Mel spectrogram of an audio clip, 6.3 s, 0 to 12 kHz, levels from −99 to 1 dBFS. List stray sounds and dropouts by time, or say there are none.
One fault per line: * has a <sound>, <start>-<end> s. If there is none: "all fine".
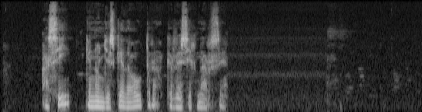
all fine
